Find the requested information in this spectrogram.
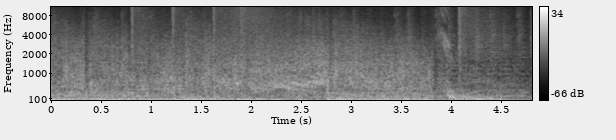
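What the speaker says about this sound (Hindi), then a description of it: "तेल अवीव में जो 2 धमाके सुने गए वो हमास की मिसाइल को तबाह करने वाले धमाके थे।" Loud, rumbling blasts from Hamas missiles being intercepted over Tel Aviv roll continuously in a dense wash of booming noise that fades slightly toward the end, with no speech.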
